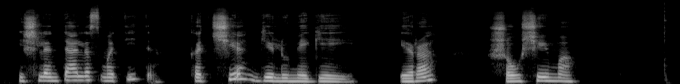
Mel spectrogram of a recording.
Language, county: Lithuanian, Šiauliai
